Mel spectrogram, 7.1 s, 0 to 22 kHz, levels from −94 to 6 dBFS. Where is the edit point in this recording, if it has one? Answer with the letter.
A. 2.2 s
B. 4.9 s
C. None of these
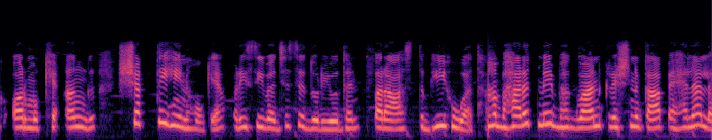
B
